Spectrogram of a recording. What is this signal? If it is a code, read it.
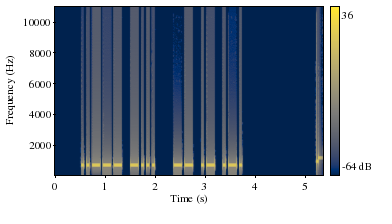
Morse code, heard as a keyed tone, about 22 wpm, 700 Hz. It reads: 2B MAR
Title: Field Day Exchanges Encore - 22wpm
